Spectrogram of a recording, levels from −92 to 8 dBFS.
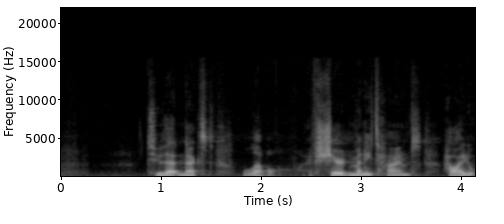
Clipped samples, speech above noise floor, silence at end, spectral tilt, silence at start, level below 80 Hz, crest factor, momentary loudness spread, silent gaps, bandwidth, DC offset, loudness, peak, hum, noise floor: under 0.1%; 37 dB; 0 s; -5 dB/octave; 0.85 s; -78 dBFS; 18 dB; 17 LU; none; 14.5 kHz; under 0.1%; -31 LUFS; -14 dBFS; none; -68 dBFS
